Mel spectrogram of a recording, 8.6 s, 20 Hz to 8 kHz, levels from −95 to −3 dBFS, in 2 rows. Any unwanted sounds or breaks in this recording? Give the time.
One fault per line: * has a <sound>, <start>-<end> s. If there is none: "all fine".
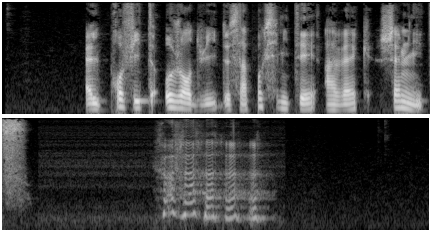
* has a dropout, 2.5-2.6 s
* has a laugh, 5.8-7.0 s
